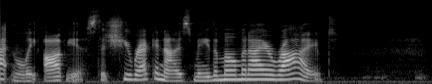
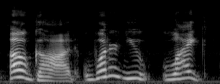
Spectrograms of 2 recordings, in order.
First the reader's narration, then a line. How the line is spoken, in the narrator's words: she exclaimed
